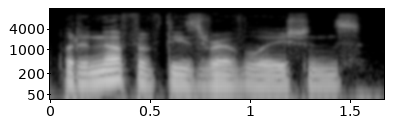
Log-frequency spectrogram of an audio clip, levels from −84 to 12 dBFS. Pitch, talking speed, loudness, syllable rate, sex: 100 Hz, 180 wpm, -19 LUFS, 6.9 syllables/s, male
